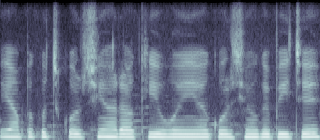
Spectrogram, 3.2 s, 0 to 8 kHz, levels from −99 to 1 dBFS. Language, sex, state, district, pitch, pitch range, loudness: Chhattisgarhi, female, Chhattisgarh, Rajnandgaon, 200 Hz, 195-210 Hz, -13 LUFS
